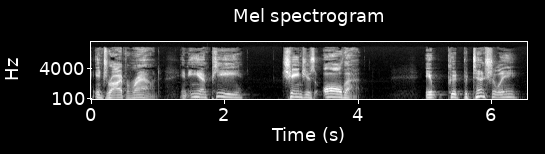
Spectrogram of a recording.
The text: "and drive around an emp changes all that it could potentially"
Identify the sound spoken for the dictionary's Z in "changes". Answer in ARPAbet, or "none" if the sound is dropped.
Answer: Z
